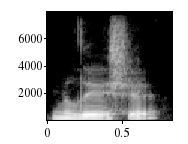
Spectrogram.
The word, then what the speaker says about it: militia: The third one is militia. It got 3 syllables, and the prominent is in the second one.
